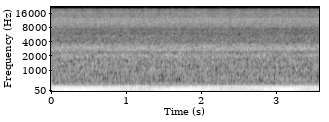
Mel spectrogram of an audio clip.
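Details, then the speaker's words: BMW E46 with eBay headers, after fixing header rattle, leaky injector and idle control valve delete: steady, even low idle, no ticking or metallic exhaust buzz; rattle gone, runs clean though idle a bit high. "let's start it up and see if the exhaust still rattles. Cross your fingers. I don't hear any rattles."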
